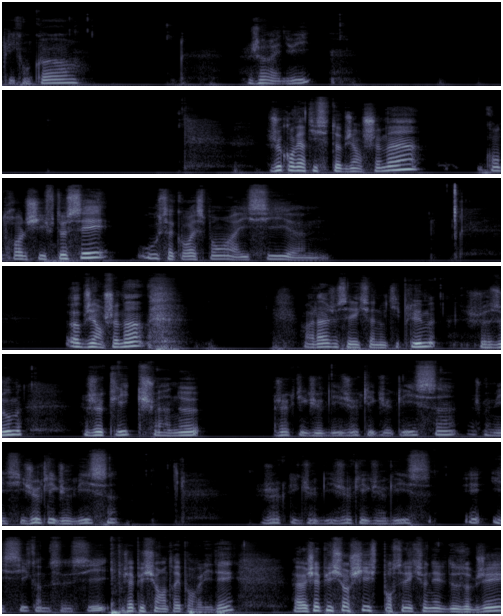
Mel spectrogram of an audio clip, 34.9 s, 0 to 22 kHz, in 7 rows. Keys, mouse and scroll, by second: 0.1 ctrl+d, 0.7-1.6 ctrl+drag, 2.8 shift+click, 5.4 click, 11.4 click, 16.1 click, 17.0 F2, 17.6 F1, 18.8 click, 19.5 middle click, 19.5 scroll up 2, 19.6 middle click, 20.8 click, 22.7 click, 23.6 click, 25.2 click, 26.4 middle click, 27.4 click, 28.3 click, 29.3 click, 31.0 Return, 32.1 F2, 33.4 shift+click.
